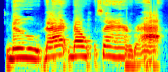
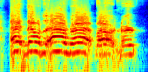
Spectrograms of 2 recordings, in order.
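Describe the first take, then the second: First: Slow, light Southern twang; southern accent. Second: Southern twang, louder and higher; loud southern cowboy. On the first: Streamer playing southern at a wrong key, Southern accent. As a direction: drawl it like a cowboy. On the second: Streamer in southern skin calls it wrong, loud Southern accent. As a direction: holler it like a cowboy partner. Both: Acted. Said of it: "especially southern today".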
